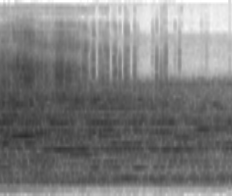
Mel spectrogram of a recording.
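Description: A sustained, many-toned ringing sound effect that opens a show segment. It holds steady and fades only slightly.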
